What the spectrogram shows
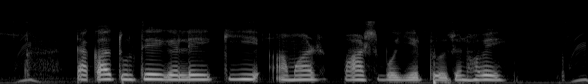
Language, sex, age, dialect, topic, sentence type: Bengali, female, 18-24, Rajbangshi, banking, question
